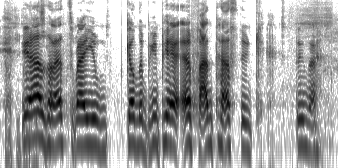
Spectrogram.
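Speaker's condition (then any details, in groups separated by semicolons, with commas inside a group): Multiple sclerosis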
